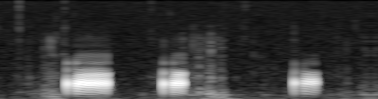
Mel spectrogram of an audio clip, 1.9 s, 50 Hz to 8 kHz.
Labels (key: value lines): label: biophony, knock croak
recorder: SoundTrap 300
